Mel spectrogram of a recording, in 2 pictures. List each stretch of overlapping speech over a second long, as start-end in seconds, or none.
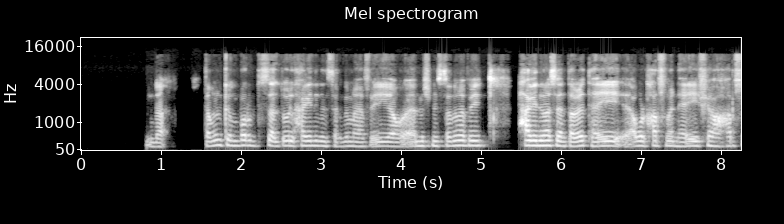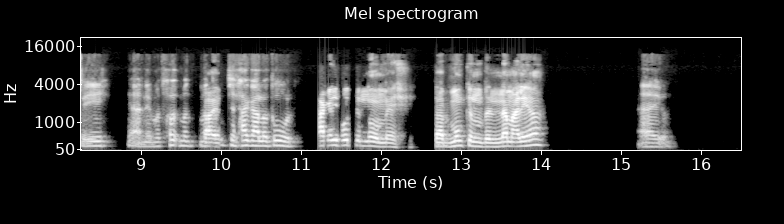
none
